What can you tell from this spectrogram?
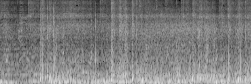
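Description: Aerial fireworks exploding in rapid succession: many sharp bangs over a continuous low rumble, a little sparser in the first second.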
